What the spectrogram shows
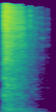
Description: leisure game pick up sticks wooden sticks down on surface; zapsplat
